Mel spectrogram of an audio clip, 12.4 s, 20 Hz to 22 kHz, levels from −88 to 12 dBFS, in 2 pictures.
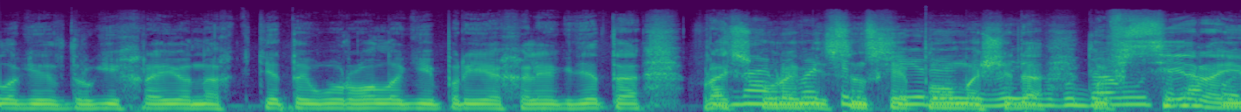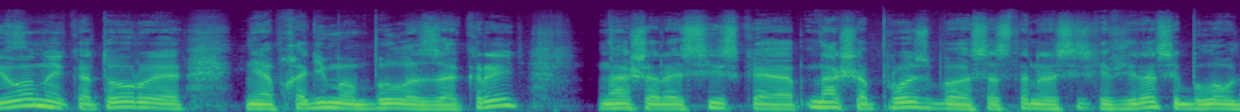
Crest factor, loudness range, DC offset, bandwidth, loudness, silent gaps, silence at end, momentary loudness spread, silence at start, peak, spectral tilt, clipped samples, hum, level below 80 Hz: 10 dB; 3 LU; 0.3%; 14.5 kHz; -12 LUFS; none; 0 s; 5 LU; 0 s; -2 dBFS; -4.5 dB/octave; under 0.1%; none; -44 dBFS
